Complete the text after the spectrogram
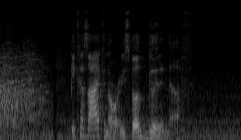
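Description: A young boy talks with animation nearby.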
